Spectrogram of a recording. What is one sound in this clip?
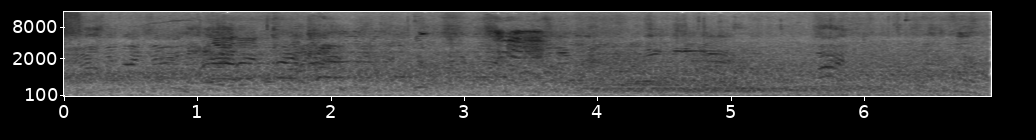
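Players shout to each other across an open pitch.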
